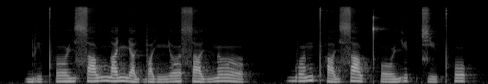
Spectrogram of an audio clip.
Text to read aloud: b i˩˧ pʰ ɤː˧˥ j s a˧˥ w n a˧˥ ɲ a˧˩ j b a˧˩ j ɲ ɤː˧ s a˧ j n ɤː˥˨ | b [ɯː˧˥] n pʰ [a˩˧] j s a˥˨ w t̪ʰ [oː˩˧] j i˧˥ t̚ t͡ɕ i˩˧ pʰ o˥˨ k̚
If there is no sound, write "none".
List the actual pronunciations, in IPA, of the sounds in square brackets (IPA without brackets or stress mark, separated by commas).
ɤː˧˥, a˩˧, oː˩˧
